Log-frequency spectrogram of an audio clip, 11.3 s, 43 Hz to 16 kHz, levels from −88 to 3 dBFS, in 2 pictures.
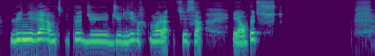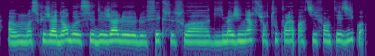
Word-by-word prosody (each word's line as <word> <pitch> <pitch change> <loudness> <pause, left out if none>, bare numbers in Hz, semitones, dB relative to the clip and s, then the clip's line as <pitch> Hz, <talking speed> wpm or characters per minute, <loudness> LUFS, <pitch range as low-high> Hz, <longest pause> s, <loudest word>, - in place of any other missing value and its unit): l'univers 245 +2 +4
un 210 - 0
petit 215 0 -13
peu 245 +2 -2
du 205 0 -3
du 195 +2 -5
livre. 215 +4 -5
Voilà, 210 -1 +1
c'est 215 - -6
ça, 205 - -1 0.5
et - - +2
en - - +3
fait 250 +1 +2
s 250 - -6 1.6
Ah 180 -1 +1
bon, 185 - -3
moi, 195 +1 -2
ce 195 - -5
que - - -3
j'adore, 205 +1 +6
bah, 220 -2 +3
c'est 210 0 -1
déjà 210 +2 +7
le 200 -2 +3
le 190 0 -4
fait 210 +4 -3
que - - -12
ce 200 - -7
soit 195 -1 -2
de 185 - -11
l'imaginaire, 200 +4 0
surtout 220 0 -6
pour 220 -1 -3
la 215 +1 -1
partie 210 +2 -5
fantaisie, 215 +2 -3
quoi. - - -7
210 Hz, 195 wpm, -24 LUFS, 195-220 Hz, 1.6 s, déjà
